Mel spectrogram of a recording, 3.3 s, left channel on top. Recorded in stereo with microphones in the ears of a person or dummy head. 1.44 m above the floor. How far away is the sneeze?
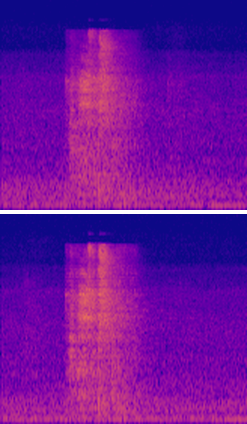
About 0.9 m.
